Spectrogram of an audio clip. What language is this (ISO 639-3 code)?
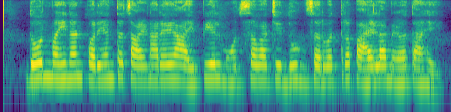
mar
